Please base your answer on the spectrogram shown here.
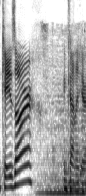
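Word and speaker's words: Ka-Zar: so many people have made fun of me for saying Kazar but that's just how it's pronounced maybe I knew that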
